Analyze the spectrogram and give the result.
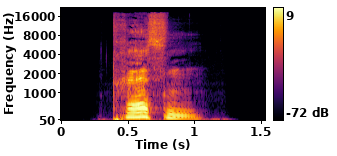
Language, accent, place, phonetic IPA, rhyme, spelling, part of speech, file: German, Germany, Berlin, [ˈtʁɛsn̩], -ɛsn̩, Tressen, noun, De-Tressen.ogg
- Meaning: plural of Tresse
